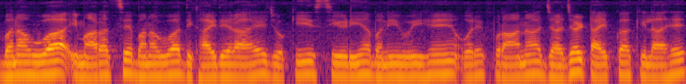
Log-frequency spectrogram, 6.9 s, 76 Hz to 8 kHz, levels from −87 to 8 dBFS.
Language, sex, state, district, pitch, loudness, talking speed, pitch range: Hindi, male, Bihar, Jamui, 120 Hz, -17 LUFS, 210 wpm, 115-130 Hz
